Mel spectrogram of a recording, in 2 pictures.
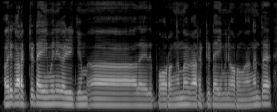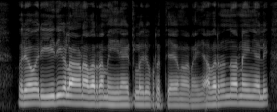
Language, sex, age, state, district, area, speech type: Malayalam, male, 45-60, Kerala, Kozhikode, urban, spontaneous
